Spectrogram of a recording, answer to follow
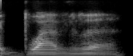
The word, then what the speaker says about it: boivent: En général, les adultes boivent. D'accord? Boivent et mangent. Pourquoi? Parce que ENT à la fin, c'est muet. Est muet. Est mudo. On n'entend pas. No escuchamos. On ne prononce pas. No pronunciamos.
